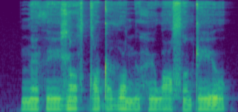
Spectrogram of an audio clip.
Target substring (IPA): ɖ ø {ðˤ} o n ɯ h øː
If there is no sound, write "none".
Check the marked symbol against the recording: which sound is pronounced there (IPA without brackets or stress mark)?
ðˤ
